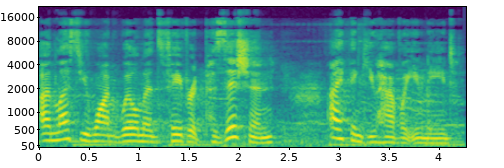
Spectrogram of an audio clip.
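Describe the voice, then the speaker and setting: A woman's voice: low-pitched, big pitch swings, moderate pace, a crowd in the background. A woman playing a worldly, saucy brothel madam in a video game, with a wry, knowing, familiar manner.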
